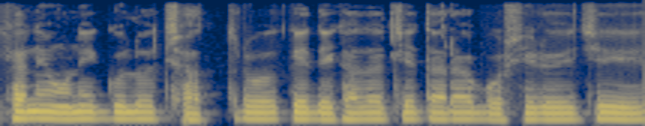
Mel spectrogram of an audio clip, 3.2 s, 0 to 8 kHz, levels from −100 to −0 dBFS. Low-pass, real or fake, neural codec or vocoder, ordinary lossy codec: 7.2 kHz; real; none; none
